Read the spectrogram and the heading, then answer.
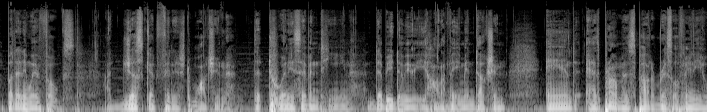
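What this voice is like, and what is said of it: Quiet low voice, southern accent. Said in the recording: “You'll have to excuse my sexy voice. ... I do not want to wake her up. All of a sudden, I've got a southern accent, too.”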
